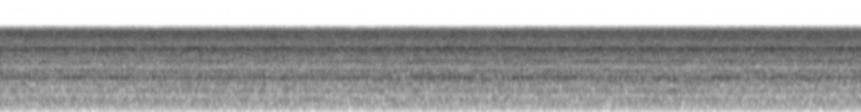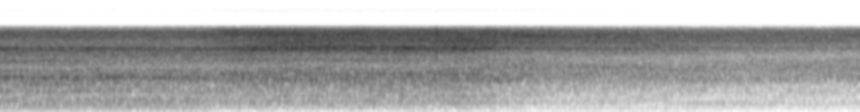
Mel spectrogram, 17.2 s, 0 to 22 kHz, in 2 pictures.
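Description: Mercury Grand Marquis 4.6 single-cam V8 running on a cold start, with a loud high whine/whistle from the drive-belt end of the engine over the engine noise. The whine is typical of this engine only in the first seconds of a start below freezing, from the belt and pulley area. The sound grows brighter about eleven seconds in, then drops off noticeably a few seconds later.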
